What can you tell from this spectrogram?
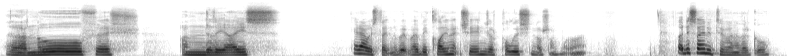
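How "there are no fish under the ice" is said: very slow, big booming voice, drawn-out "no". Speaker retells casting a line through the ice when a voice spoke, big booming voice. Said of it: "A big booming voice said".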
